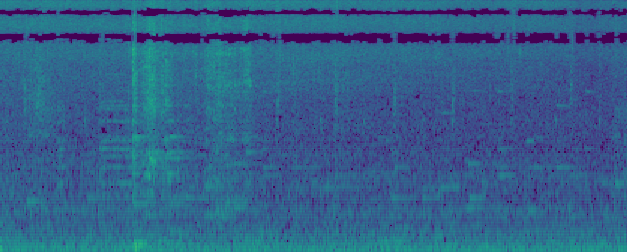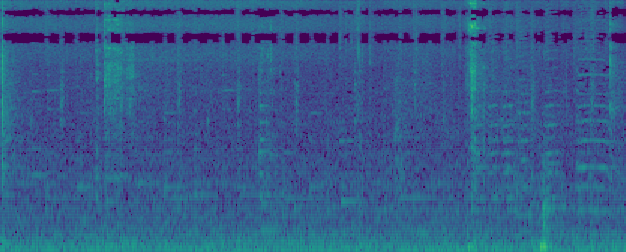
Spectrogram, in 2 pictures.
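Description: Steady sizzling bubble of fritters deep-frying in hot oil in a wok, with a few light clinks of the wire spider strainer, under quiet background music.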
